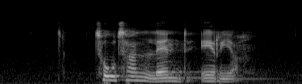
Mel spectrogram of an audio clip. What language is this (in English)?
Southern Sotho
